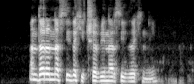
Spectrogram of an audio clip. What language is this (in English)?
Kabyle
